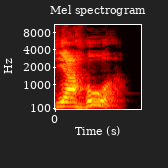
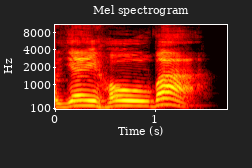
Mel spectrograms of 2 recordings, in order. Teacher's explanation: See they changed the u from a u to a v sound. There's no V's in Hebrew.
